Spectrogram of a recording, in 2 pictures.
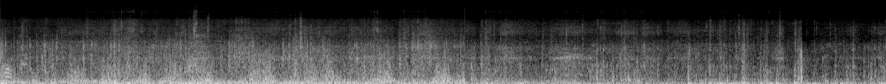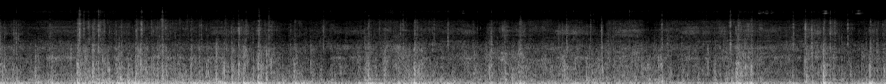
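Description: A bike's frame and chain clatter over bumps.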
